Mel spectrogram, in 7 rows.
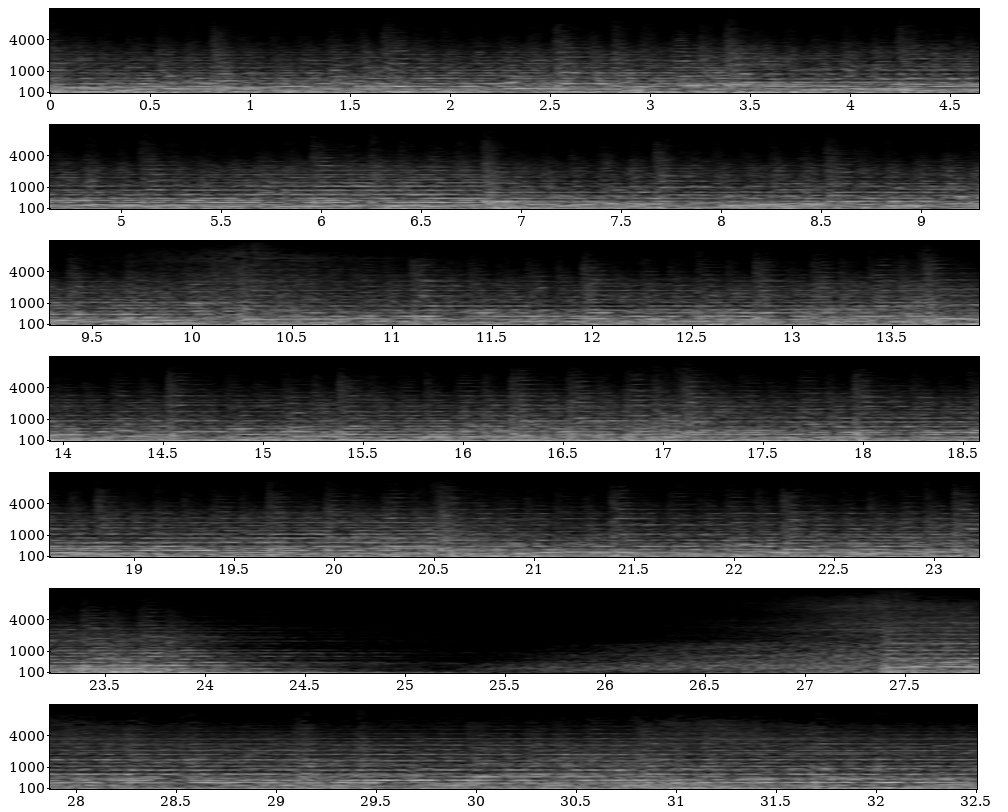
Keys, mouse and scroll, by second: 0.4 ctrl+z, 0.5 ctrl+z, 0.8 shift+a, 1.0 shift+a, 1.8 s, 3.4 s, 3.8 s, 6.4 ctrl+z, 7.0 z, 7.1 z, 7.3 g, 8.9 c, 10.5 g, 13.1 s, 14.6 f, 15.2 KP_3, 15.5 g, 17.1 s, 17.5 KP_7, 17.8 KP_8, 18.0 KP_5, 19.6 e, 22.0 l, 23.3 e, 25.7 l, 26.0 w, 27.0 a, 27.2 ctrl+s, 27.8 Tab, 28.4 Tab, 29.3 KP_5, 29.4 KP_3, 29.5 KP_Decimal, 30.4 g, 31.4 KP_5, 32.1 KP_5, 32.2 a, 32.3 ctrl+s.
